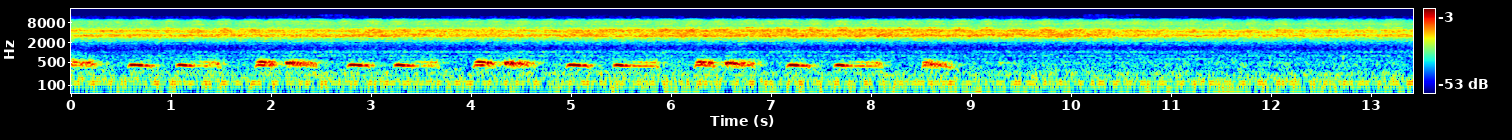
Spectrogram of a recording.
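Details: Male Oriental turtle dove calling, 21 July 2022: deep cooing notes in repeated short groups for about nine seconds, then stopping, while a constant high insect drone and low hum continue beneath.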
